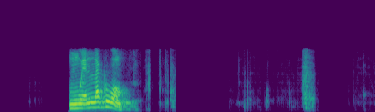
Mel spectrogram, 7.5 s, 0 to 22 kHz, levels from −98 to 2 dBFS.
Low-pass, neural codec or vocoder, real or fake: 3.6 kHz; codec, 16 kHz in and 24 kHz out, 1.1 kbps, FireRedTTS-2 codec; fake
